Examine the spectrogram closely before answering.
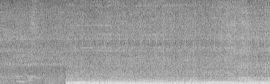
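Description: A car engine rumbles loudly at idle.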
